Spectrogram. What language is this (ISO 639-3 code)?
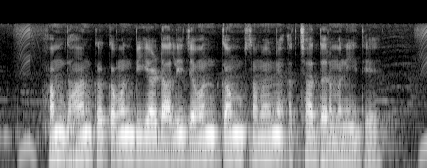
bho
